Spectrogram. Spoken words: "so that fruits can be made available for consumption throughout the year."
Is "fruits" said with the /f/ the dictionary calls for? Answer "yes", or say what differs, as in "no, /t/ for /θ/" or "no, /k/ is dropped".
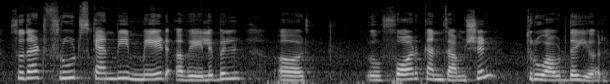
yes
